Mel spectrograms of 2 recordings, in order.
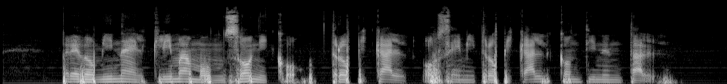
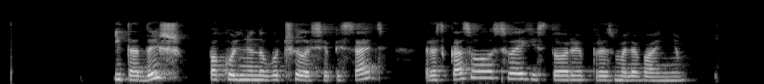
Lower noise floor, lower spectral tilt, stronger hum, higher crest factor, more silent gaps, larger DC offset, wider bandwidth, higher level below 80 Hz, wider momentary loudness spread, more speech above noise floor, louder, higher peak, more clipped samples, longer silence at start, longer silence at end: second, -53 dBFS vs -84 dBFS; first, -5 dB/octave vs -3.5 dB/octave; neither; about the same, 18 dB vs 18 dB; neither; neither; first, 15 kHz vs 7.8 kHz; first, -36 dBFS vs -66 dBFS; about the same, 9 LU vs 9 LU; second, 35 dB vs 66 dB; about the same, -19 LUFS vs -18 LUFS; about the same, 0 dBFS vs -2 dBFS; neither; second, 0.65 s vs 1.15 s; second, 0.55 s vs 0.8 s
